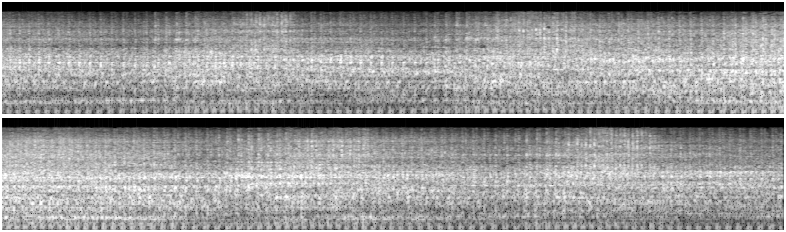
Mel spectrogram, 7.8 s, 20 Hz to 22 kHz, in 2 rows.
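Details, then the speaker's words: Rebuilt Honda GV150 engine (transmission still disassembled) pops along but the beat wanders and surges every second or two; owner suspects choke, ignition or coil, or the unreplaced spark plug. Cause unconfirmed. "air est aussi un défaut d'allumage ou à la tête de la bobine et j'ai pas changé la bougie donc ça tout y'a peut-être ça aussi on pourrait peut-être entre en ligne de compte"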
